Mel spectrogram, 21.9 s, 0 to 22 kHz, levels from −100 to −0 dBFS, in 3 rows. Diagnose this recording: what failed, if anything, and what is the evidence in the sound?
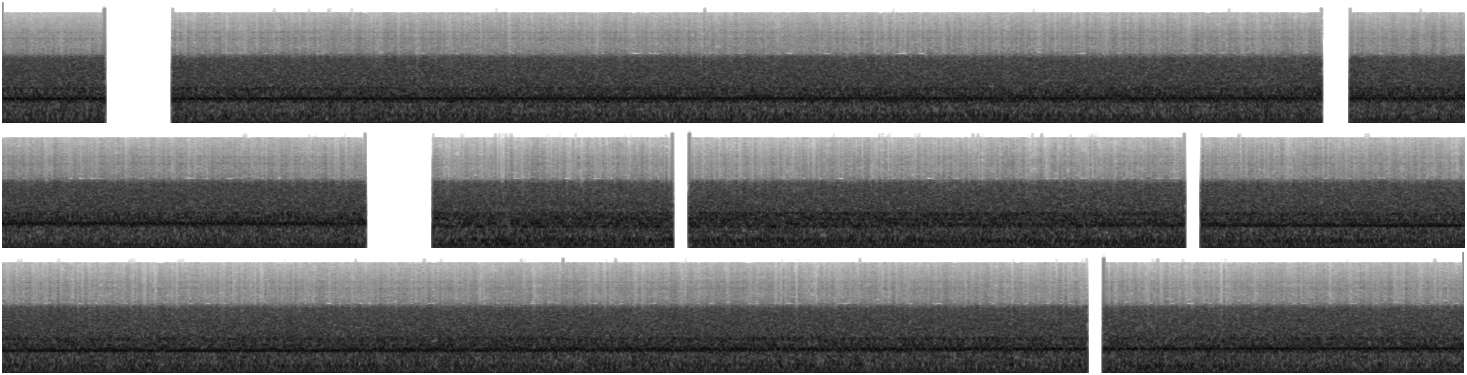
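Blocks of digital silence from the driver or buffer stage: the output simply wasn't filled in time. Hard-edged dropouts, cutting in and out, at 0.51, 6.60, 9.13, 10.67, 13.23 and 20.05 s. They run 85 to 341 ms, mostly whole multiples of 4096-sample buffers at 48 kHz.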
